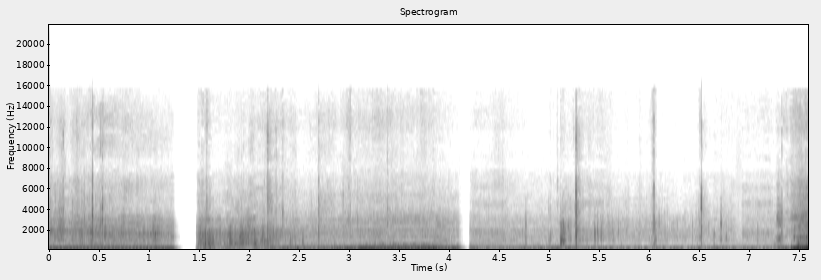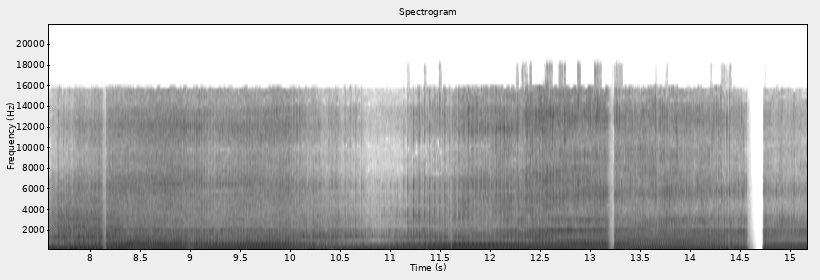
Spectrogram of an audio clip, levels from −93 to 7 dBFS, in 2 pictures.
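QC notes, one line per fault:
1.23–1.49 s, long network dropout: the sound turns into a fading buzz or hiss, then about 150 ms of silence, and resumes further on. This is likely a network stall that left roughly 240 ms of audio missing.
4.09–4.22 s and 6.85–6.96 s, burst of packet loss: the sound holds and fades briefly, then jumps ahead. Runs of lost packets removed about 120 ms and 80 ms, patched by continuing the last sound.
8.11–8.17 s, short concealed packet loss: a brief smear or wobble. About 40 ms never arrived in time and was filled by extending the preceding sound before blending back.
11.59–14.75 s, repeated packet loss (robotic sound): choppy patches with pieces missing. Three separate gaps, the longest 174 ms, lost about 260 ms in total, each bridged by continuing the last sound.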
